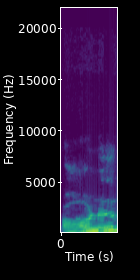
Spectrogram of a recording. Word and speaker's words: honor: just a minute for Honor you for Honor you have to pronounce it honor there are basically three words where H is considered to be silent first one is our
